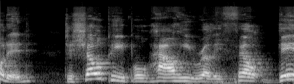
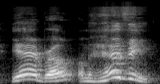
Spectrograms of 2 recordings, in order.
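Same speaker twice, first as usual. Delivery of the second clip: put-on higher, louder British accent; British accent impression; 8 semitones higher, 5 dB louder than usual. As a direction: imitate a British heavyweight. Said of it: "That accent had me crying".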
